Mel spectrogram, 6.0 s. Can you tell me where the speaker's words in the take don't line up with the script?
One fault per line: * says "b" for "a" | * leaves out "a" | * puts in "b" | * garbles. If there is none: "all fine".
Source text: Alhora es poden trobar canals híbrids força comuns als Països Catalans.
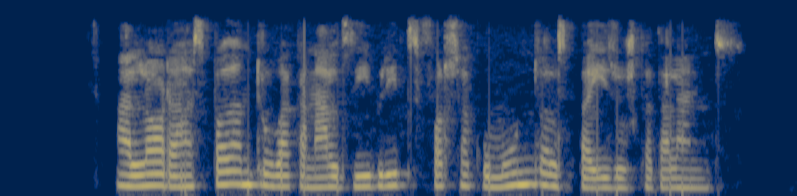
all fine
